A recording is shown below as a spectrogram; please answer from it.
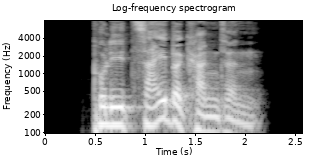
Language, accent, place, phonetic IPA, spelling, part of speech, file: German, Germany, Berlin, [poliˈt͡saɪ̯bəˌkantn̩], polizeibekannten, adjective, De-polizeibekannten.ogg
- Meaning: inflection of polizeibekannt: 1. strong genitive masculine/neuter singular 2. weak/mixed genitive/dative all-gender singular 3. strong/weak/mixed accusative masculine singular 4. strong dative plural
